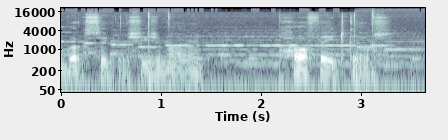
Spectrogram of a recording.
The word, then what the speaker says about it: Parfait: Parfait Girls. I don't think you're supposed to pronounce the T.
